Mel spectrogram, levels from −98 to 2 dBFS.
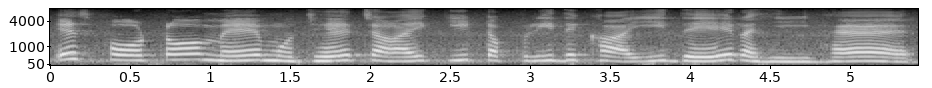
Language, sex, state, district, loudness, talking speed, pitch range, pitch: Hindi, female, Madhya Pradesh, Katni, -12 LUFS, 120 wpm, 230-275 Hz, 255 Hz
